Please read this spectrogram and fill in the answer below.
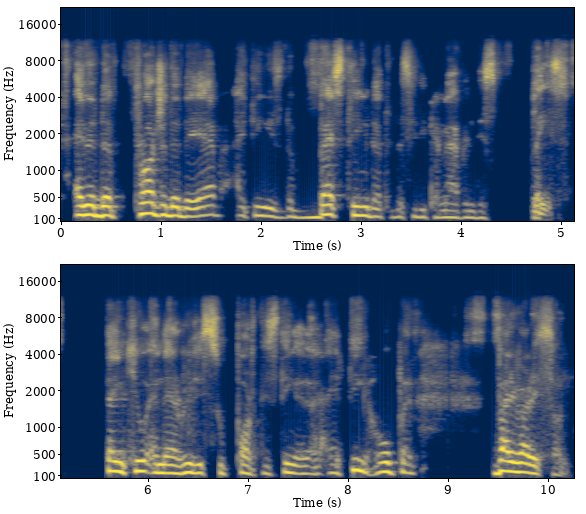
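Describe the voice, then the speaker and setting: A man with an Italian accent speaks at a fairly high pitch in a dark, mellow, somewhat breathy tone. His loudness swings widely, with ordinary pitch variation at a moderate pace. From Italy. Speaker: restaurant owner. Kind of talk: public testimony. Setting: remote video meeting. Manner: halting.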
